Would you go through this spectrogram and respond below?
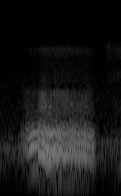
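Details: Sleeping puppy, loud snorer: one drawn-out, buzzing snore of a little over a second; ordinary snoring.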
